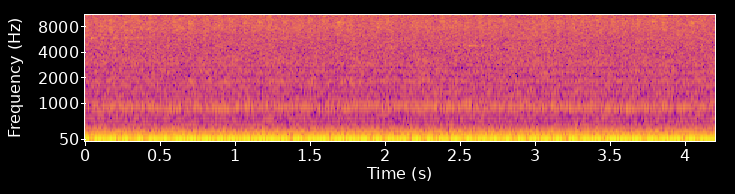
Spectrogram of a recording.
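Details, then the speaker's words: 19-year-old 2000 Chevrolet Silverado just after a starter replacement, battery disconnected overnight: a low, uneven idle that wavers as if about to stall; owner suspects the ECU lost its idle learn and plans to reset it. "still sounds like it wants to stall"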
